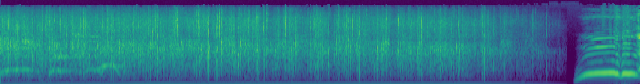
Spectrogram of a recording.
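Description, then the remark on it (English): A game-show style correct-answer effect: a crowd applauding loudly for several seconds, fading briefly, then a bright, loud ringing tone swells in at the end. “oh, give me the correct answer sound effect.”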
